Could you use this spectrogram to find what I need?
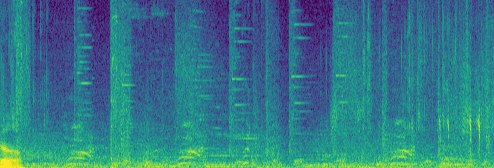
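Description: Magic spells crackle and weapons clash in a fight.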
